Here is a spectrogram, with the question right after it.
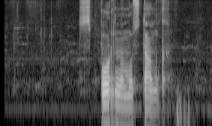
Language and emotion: Russian, neutral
